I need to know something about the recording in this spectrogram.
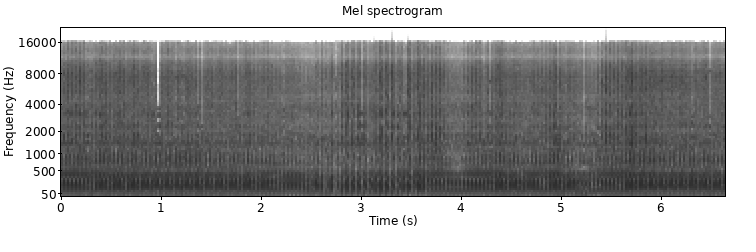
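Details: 1984 Honda Shadow VT700C, first start after 7 years sitting and a full rebuild incl. carburetors, started with starting fluid: V-twin fires and keeps running, revs sagging and recovering unevenly; catching but needing tuning, tachometer not working.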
